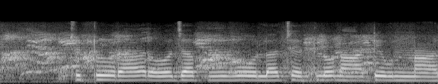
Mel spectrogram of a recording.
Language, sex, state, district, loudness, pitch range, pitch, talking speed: Telugu, female, Andhra Pradesh, Annamaya, -14 LUFS, 190-200 Hz, 195 Hz, 70 wpm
